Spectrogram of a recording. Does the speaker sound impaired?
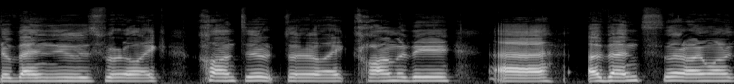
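Yes: cerebral palsy; power wheelchair user.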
